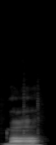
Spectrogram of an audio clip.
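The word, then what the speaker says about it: 마천루: 우리 도시의 대도시의 그 높은 빌딩들, 그 빌딩들을 비유할 때 우리 마철루라고 얘기합니다. 발음이 마철루가 됩니다.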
